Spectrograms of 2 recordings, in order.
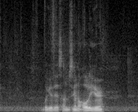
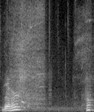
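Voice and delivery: pet talk; 11 semitones higher, 8 dB louder than usual. Real, not acted. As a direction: coo at the dog, much higher. Talking to the dog.

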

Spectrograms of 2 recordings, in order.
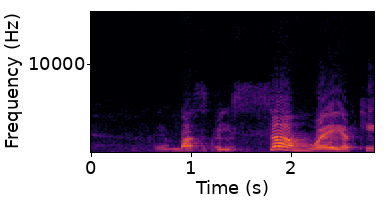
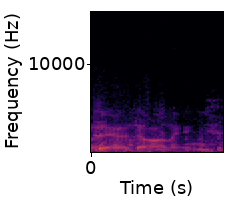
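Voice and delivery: soothing; 11 dB quieter, slower than usual. Real, not acted. Soothing a frightened pet cat.

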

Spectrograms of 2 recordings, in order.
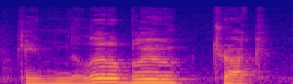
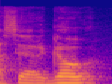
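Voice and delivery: ordinary delivery, nothing marked

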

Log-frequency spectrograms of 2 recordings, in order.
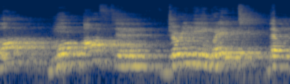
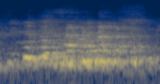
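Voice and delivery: laugh; 6 semitones higher, 6 dB quieter than usual. Real, not acted. Laughs after quote.

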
